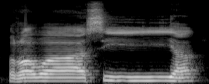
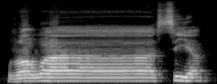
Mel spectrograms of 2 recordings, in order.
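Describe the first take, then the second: First: Both wa and si are lengthened. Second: Only the middle syllable wa is lengthened. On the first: The speaker calls it wrong. "stretching the si, which is another mistake" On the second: The speaker calls it right. "Only stretching the alif letter in the middle"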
